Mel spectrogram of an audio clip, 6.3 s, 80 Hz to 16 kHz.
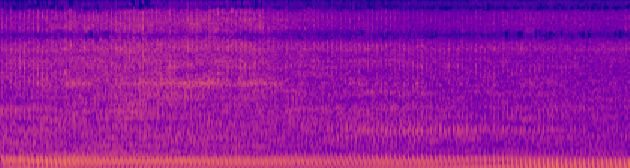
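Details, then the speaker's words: Honda 650 running after a main ground strap clean and a dead battery: steady fast idle with an even quick throb and an odd extra rattling noise, not too bad at idle; cause unknown, engine then stalled. "better it sounds like here. But still doing it. Yeah, it's not too bad in idle. Not sure what that is, but it can't be good."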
